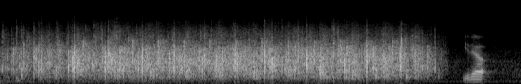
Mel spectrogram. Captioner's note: applause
